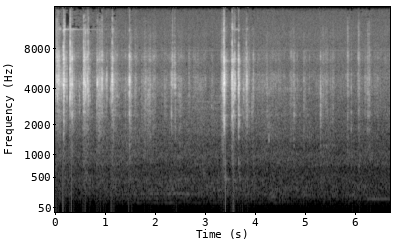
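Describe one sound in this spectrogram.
Metal parts clink and scrape as a brake caliper is worked on by hand.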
